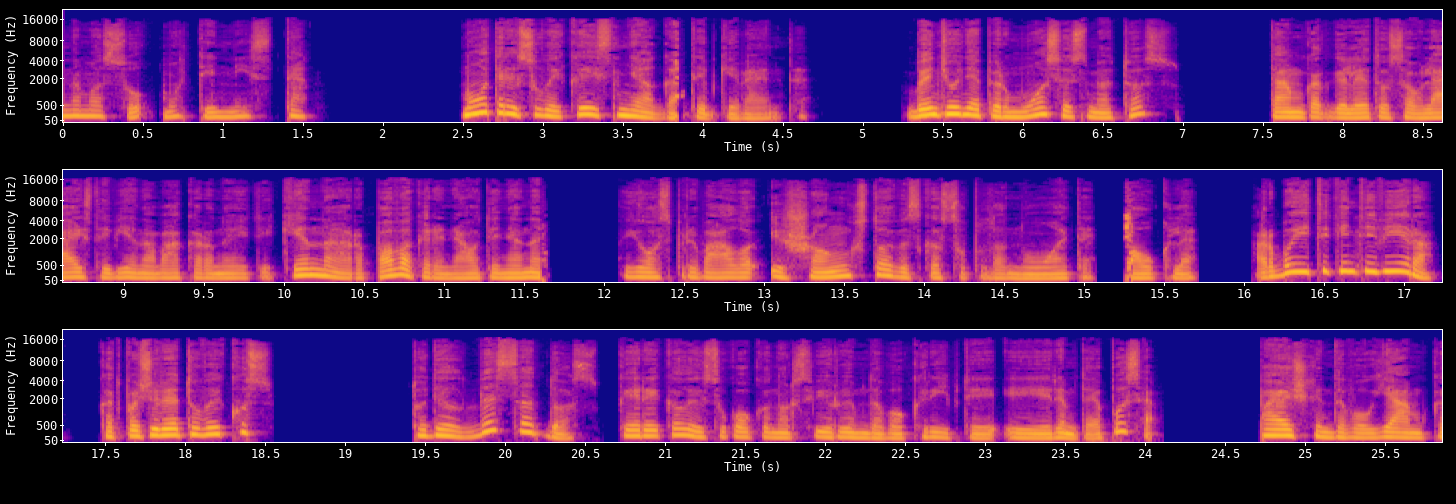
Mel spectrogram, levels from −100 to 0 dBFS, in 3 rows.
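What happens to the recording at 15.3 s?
Damaged data in a compressed stream runs from 15.22 to 15.30 s. The decoder misreads corrupted frames, loses sync and briefly emits a short chirp or squawk.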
